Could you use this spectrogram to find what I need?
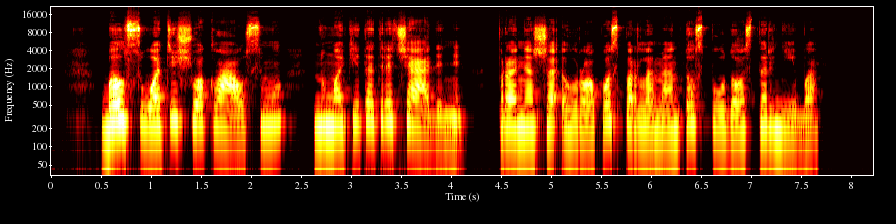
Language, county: Lithuanian, Kaunas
